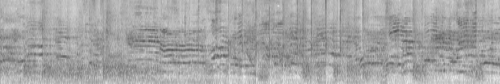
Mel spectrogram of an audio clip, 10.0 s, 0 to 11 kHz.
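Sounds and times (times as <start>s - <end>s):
spectators shouting and chattering: 0.0s - 10.0s.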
